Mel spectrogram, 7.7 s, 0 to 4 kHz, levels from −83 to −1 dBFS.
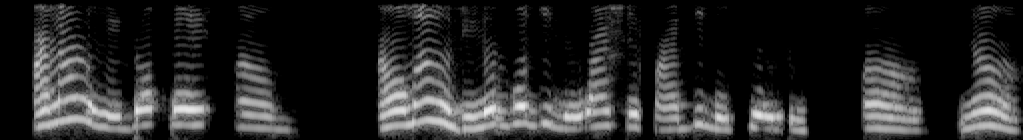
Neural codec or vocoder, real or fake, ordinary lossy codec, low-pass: codec, 44.1 kHz, 1.7 kbps, Pupu-Codec; fake; none; 3.6 kHz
